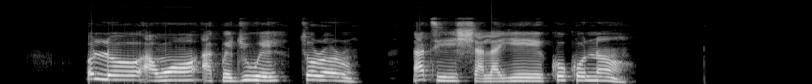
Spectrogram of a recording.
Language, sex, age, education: Yoruba, female, 30-45, tertiary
